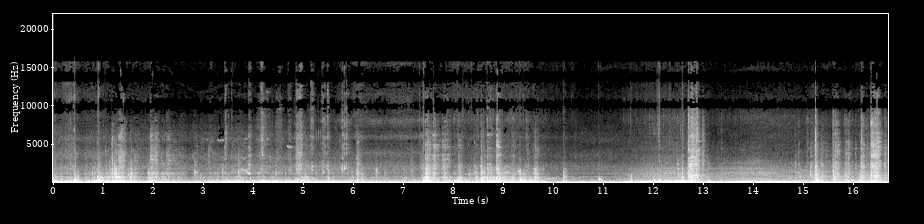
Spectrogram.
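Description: A diesel tracked excavator engine runs under load.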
